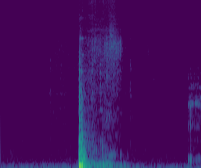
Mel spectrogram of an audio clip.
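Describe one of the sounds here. A plastic bottle thumps down on a table.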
